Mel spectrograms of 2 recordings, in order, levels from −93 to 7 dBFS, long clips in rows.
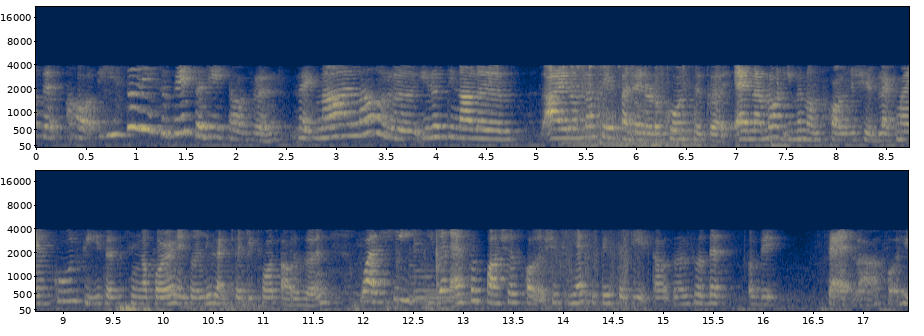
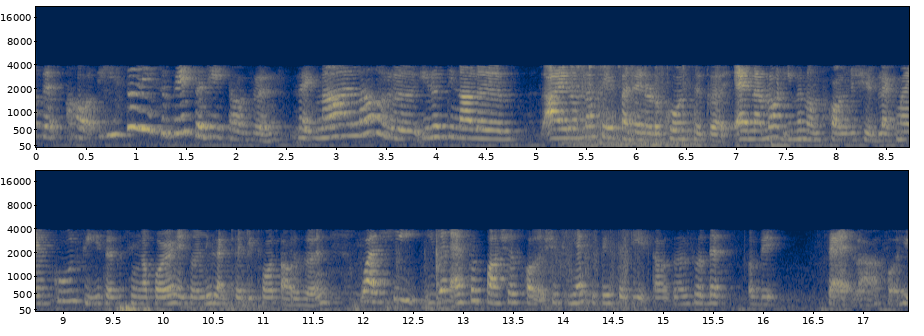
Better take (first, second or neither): second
